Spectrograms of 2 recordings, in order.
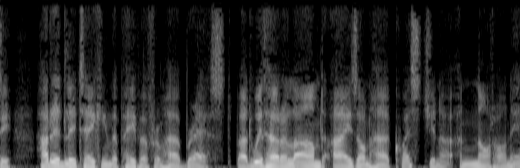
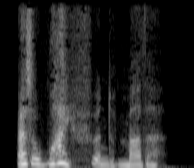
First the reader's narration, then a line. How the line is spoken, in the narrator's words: cried Lucy, most earnestly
